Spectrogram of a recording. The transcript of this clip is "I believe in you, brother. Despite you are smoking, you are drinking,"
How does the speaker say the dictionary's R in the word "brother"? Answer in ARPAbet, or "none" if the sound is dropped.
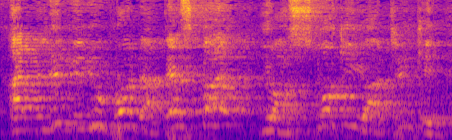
none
